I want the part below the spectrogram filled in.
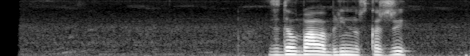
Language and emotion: Russian, angry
